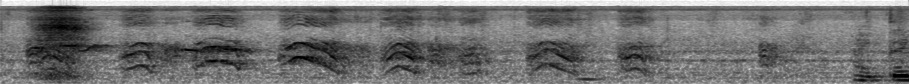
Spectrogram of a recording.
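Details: Two-week-old blenheim Cavalier King Charles Spaniel puppies in an indoor pen squeak in a series of short arched whines, about two per second, over soft room noise, ending with a louder bump.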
